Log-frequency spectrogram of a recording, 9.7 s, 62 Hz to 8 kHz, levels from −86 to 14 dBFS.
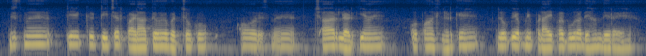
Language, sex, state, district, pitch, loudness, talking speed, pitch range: Hindi, male, Uttar Pradesh, Budaun, 145 Hz, -18 LUFS, 155 wpm, 130-155 Hz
